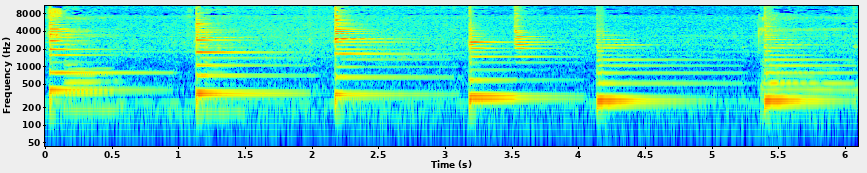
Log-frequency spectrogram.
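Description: Ukulele played one plucked note at a time, stepping down the C major scale from sol to do at about one note a second, each note ringing out and fading; the low do is plucked again near the end.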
